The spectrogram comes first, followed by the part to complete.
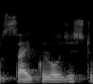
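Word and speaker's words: psychologist: बना है next साइकोलॉजिस्ट यह पी जो है यहां पर साइलेंट होता है इसको हम साइकोलॉजिस्ट बोलते हैं यह मनोवैज्ञानिक होता है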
